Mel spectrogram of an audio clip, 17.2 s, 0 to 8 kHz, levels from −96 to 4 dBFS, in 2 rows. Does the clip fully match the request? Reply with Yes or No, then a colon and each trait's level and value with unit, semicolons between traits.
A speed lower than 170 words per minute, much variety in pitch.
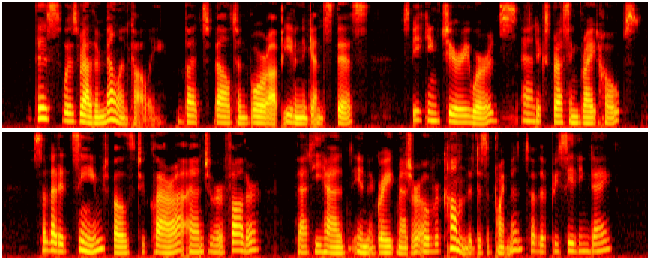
No: average, 150 wpm; average, 4.4 semitones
